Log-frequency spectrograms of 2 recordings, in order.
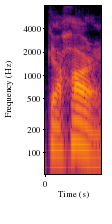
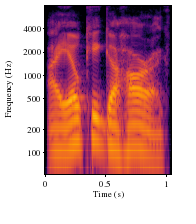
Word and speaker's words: Aokigahara: Why do people commit suicide in the Aokigahara Forest? Gahara. Damn it, Gahara. Shit, I thought I was saying it right. Aokigahara Forest.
